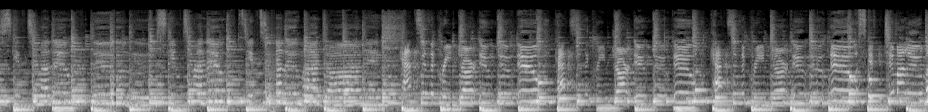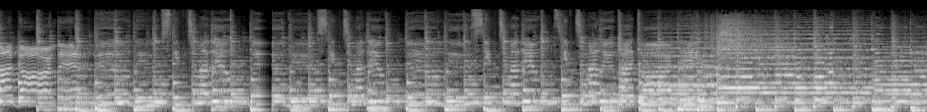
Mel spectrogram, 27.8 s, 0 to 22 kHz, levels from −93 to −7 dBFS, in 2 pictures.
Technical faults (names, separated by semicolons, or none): short concealed packet loss; burst of packet loss; long network dropout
